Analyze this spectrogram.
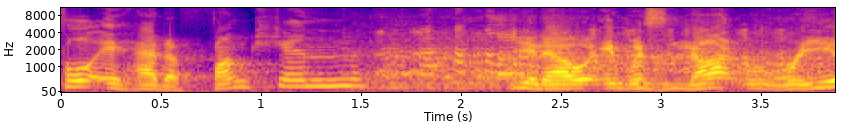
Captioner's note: laughter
